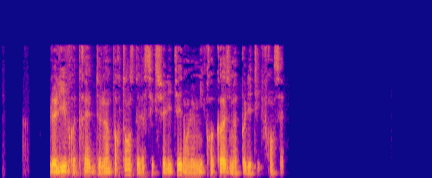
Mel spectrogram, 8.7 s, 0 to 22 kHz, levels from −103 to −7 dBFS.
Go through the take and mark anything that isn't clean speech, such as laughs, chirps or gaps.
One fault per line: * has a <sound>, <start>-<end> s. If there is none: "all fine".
all fine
